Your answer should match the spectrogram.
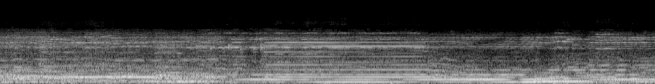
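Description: Live punk/deathrock band playing an instrumental stretch: electric guitar and bass holding long sustained notes that change every second or two. The recording is dull, with no treble.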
